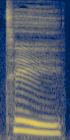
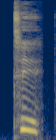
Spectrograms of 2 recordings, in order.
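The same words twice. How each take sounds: First: T held long and steady. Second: T clipped short at the end. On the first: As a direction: let the T ring out. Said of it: "Le son peut être long". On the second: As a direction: cut the T off. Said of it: "essayez de le raccourcir". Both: Shown as a demonstration.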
